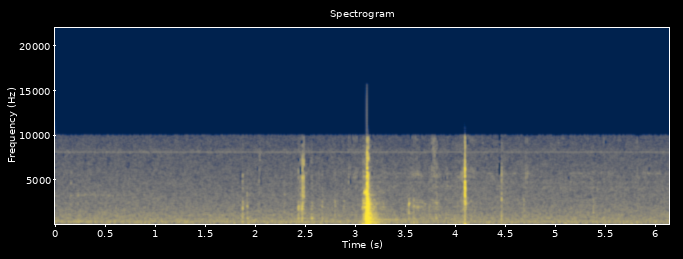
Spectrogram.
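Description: A few faint clicks and one sharp knock about three seconds in, then a lighter knock a second later, over quiet room tone: handling noise while the silicone is poured and the handheld camera is moved.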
